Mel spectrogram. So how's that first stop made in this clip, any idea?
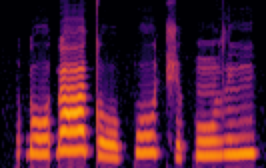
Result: implosive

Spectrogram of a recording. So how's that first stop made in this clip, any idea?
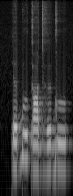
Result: implosive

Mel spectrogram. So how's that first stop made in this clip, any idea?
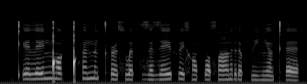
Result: ejective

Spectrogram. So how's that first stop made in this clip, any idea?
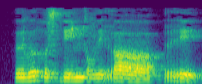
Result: implosive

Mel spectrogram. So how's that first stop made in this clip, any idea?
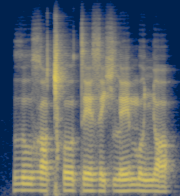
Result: click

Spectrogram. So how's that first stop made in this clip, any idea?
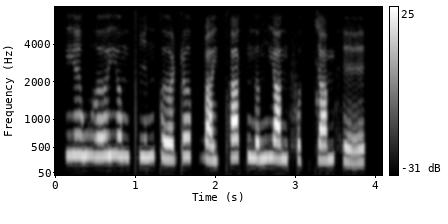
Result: aspirated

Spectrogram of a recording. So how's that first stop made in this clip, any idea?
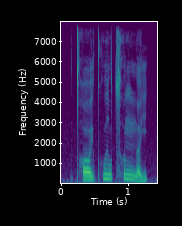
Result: aspirated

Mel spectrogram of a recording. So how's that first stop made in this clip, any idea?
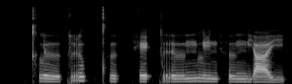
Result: aspirated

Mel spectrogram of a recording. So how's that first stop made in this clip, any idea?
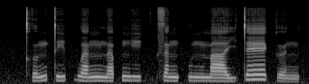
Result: aspirated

